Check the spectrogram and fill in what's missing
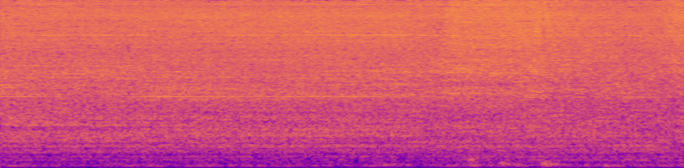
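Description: Hair dryer blowing a constant airy roar while drying straight hair, steady and close for the whole stretch, with no voices.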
